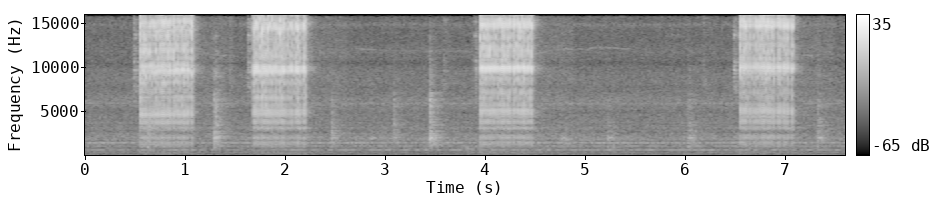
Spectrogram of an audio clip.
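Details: Fractional CO2 laser firing repeated short bursts of sharp hissing clicks over a steady machine tone, covering remaining areas of an accident scar on a man's hand after mesotherapy.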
